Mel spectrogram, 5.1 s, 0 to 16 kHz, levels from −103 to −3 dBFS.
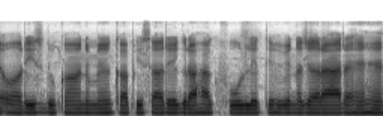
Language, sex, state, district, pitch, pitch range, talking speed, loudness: Hindi, male, Jharkhand, Deoghar, 125 Hz, 120-125 Hz, 165 wpm, -17 LUFS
